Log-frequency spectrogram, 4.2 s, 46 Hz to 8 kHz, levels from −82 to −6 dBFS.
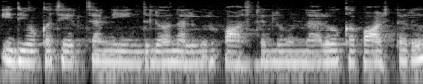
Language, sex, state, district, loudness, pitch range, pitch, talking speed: Telugu, female, Telangana, Karimnagar, -18 LUFS, 170-180 Hz, 175 Hz, 155 wpm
